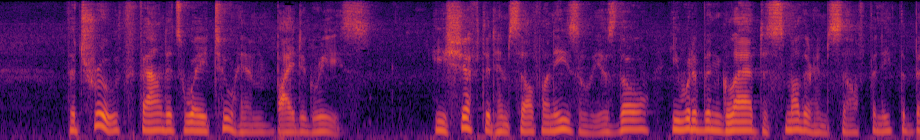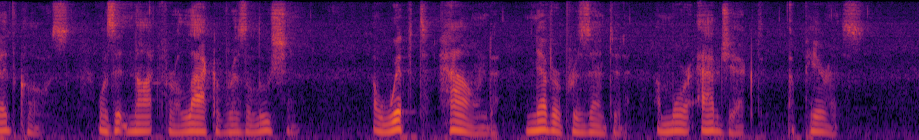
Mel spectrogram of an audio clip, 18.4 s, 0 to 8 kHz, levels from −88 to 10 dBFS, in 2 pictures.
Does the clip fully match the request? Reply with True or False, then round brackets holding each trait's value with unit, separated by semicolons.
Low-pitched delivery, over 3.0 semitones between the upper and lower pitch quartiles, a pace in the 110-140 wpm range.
True (125 Hz; 3.5 semitones; 135 wpm)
